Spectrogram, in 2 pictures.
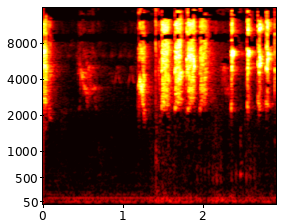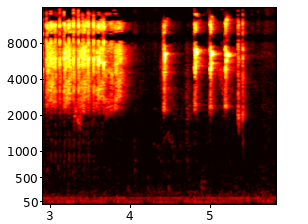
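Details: Fischer's lovebirds chattering with a stream of shrill, pulsing squeaks that merge into a continuous screechy passage, followed by a few separate sharp chirps.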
